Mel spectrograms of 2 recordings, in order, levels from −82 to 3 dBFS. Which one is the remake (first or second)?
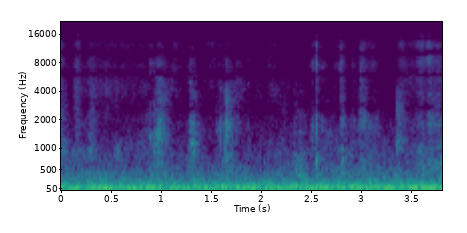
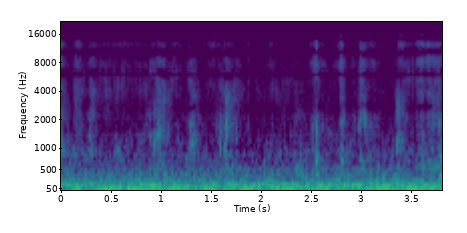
second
